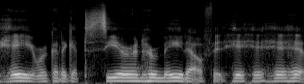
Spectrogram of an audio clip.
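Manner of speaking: mock gross, creepy leering teenage boy voice. Retelling how the characters sounded at first: imitating gross leering teenage boys. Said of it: "gross, like, teenage boys".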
